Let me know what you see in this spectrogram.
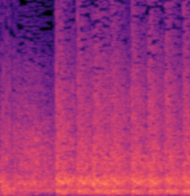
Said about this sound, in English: That's the sound of an AK, the Kalashnikov automatic assault rifle, commissioned by Joe Stalin.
